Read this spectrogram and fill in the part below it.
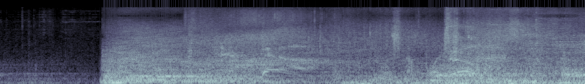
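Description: Magic spells crackle and clash in a fight.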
